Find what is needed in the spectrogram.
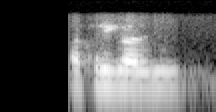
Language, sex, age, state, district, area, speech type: Punjabi, male, 18-30, Punjab, Mohali, rural, conversation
